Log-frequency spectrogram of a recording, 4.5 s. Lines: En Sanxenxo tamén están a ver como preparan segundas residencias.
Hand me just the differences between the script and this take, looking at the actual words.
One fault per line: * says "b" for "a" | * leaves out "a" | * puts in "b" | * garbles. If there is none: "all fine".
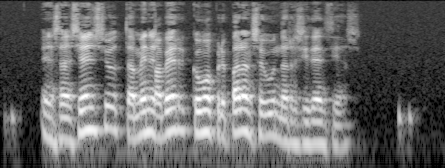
* leaves out "están"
